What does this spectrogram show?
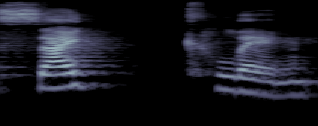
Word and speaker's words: cycling: a vowel in between so it's not cycling but cycling it's not a big deal if you put awah there but try to connect the two sounds together Cy cling like the word cling to cling on something the end has an NG cycling so you don't have to pop the g at the end it's just in in cycling cycling the next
